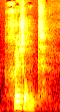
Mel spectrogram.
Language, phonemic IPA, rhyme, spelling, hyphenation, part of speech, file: Dutch, /ɣəˈzɔnt/, -ɔnt, gezond, ge‧zond, adjective / verb, Nl-gezond.ogg
- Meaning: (adjective) 1. healthy, being in good health 2. healthy, beneficial for health; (verb) past participle of zonnen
